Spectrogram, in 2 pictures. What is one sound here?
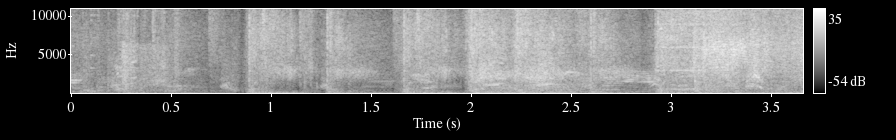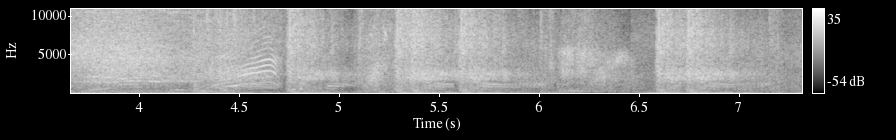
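Punches and kicks land with sharp smacking hits.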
